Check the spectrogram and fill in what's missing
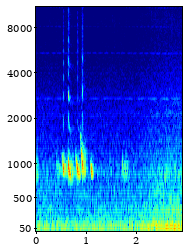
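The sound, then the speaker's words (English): A quick burst of faint, clicky chirps from an Indiana bat's song, unprocessed, about half a dozen in rapid succession, followed by one softer chirp and then a low background hiss. “The melody that they're singing is almost like bird song. It's just out of the range of our hearing.”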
